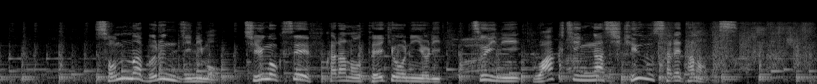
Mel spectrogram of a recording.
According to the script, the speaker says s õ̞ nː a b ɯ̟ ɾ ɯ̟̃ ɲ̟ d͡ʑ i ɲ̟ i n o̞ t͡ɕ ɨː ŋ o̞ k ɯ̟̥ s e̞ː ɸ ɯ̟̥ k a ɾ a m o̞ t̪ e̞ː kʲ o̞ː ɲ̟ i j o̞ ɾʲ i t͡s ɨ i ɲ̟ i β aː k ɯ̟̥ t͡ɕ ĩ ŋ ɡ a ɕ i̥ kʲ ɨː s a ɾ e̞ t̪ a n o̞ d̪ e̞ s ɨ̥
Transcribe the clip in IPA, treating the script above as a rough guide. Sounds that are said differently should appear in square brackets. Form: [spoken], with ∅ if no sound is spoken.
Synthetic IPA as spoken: s õ̞ nː a b ɯ̟ ɾ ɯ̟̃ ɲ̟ d͡ʑ i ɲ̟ i [m] o̞ t͡ɕ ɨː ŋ o̞ k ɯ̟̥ s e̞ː ɸ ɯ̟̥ k a ɾ a [n] o̞ t̪ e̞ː kʲ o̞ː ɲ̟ i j o̞ ɾʲ i t͡s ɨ i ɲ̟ i β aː k ɯ̟̥ t͡ɕ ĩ ŋ ɡ a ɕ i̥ kʲ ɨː s a ɾ e̞ t̪ a n o̞ d̪ e̞ s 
